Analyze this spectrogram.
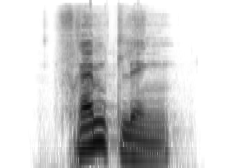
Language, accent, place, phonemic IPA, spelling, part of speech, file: German, Germany, Berlin, /ˈfʁɛmtlɪŋ/, Fremdling, noun, De-Fremdling.ogg
- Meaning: 1. stranger 2. foreigner, alien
